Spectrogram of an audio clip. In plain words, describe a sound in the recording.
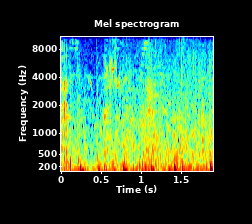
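A wagon's wooden wheels rattle nearby.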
